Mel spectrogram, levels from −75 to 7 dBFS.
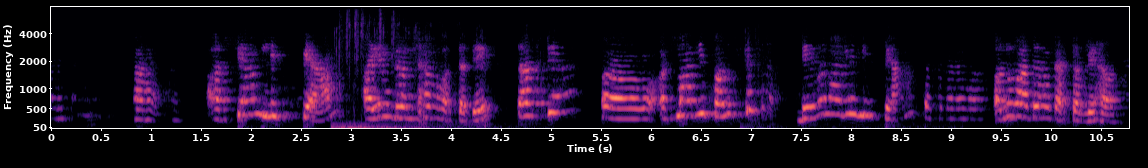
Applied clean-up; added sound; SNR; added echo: neural mask model DeepFilterNet 3.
